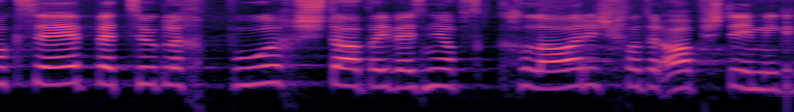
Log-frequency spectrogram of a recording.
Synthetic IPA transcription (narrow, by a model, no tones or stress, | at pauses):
ɔkseːb̥ɛt͡syɡləχb̥uəχʃtɑːbəɪʋɛɪsnɪtɔbskʰlɑːɾɪʃfɔd̪əɾɑpʃtɪmːik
